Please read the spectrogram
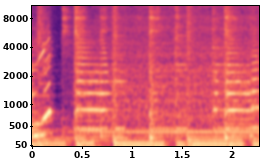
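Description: Vacuum cleaner running, its hose held against a woman's hair, under louder background music.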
